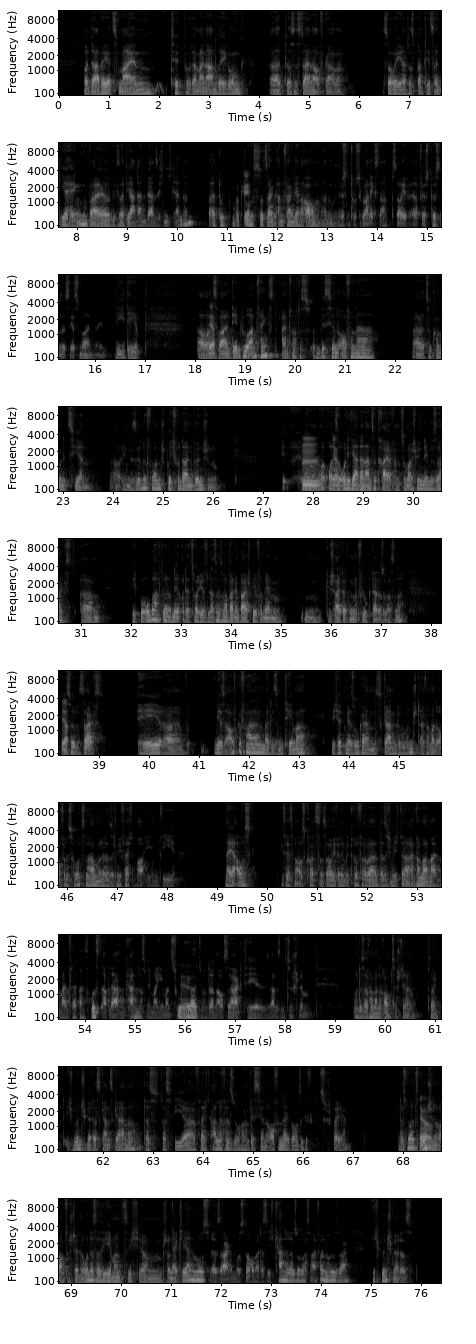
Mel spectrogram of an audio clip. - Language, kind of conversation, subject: German, advice, Wie finden wir heraus, ob unsere emotionalen Bedürfnisse und Kommunikationsstile zueinander passen?
- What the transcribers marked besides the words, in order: none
